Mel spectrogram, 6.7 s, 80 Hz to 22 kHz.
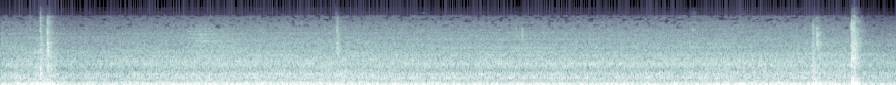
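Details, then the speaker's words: Newly installed Coleman Mach 15 RV rooftop AC on cool, heard from the roof: even low compressor drone with a couple of light clicks, no rattle or squeal; running normally, blowing cold. "We'll go up top and see if we can hear the compressor running. Yeah, you can hear it running."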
